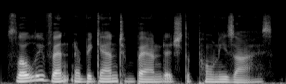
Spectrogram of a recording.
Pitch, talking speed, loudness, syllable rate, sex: 130 Hz, 170 wpm, -19 LUFS, 5.3 syllables/s, male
